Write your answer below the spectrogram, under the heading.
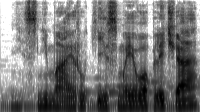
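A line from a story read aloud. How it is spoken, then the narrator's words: Whispered. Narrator (Russian): прошептала Багира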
